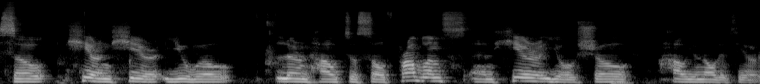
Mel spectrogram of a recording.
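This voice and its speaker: Speaking very slowly with a non-native accent, a man uses a medium pitch and ordinary pitch variation. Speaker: university lecturer. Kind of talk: lecture. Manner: halting, with fillers.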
